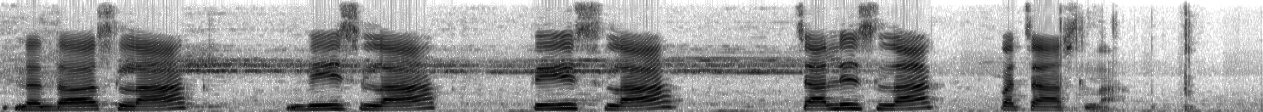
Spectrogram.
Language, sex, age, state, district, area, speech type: Maithili, female, 45-60, Bihar, Araria, rural, spontaneous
